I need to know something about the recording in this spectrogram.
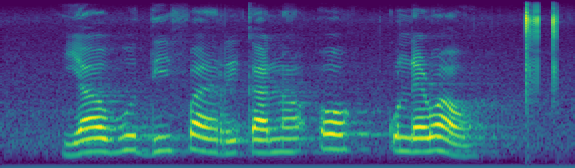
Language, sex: Venda, male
